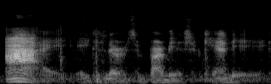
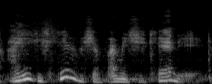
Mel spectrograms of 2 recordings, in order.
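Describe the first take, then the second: First: Low delivery with emphasis on "I ate"; "I ate" stressed, the rest lower. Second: Said in the usual way. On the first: Shown as a demonstration. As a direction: lean on "I ate", pitched low. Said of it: "it's got a little emphasis on it". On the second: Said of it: "See, now I do it better".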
